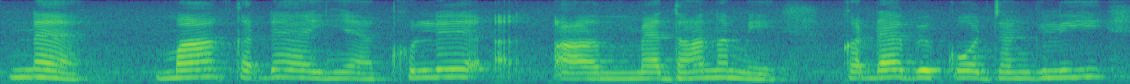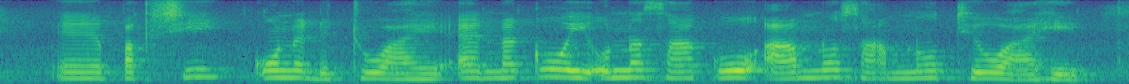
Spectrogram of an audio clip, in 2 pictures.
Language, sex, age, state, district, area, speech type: Sindhi, female, 30-45, Rajasthan, Ajmer, urban, spontaneous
